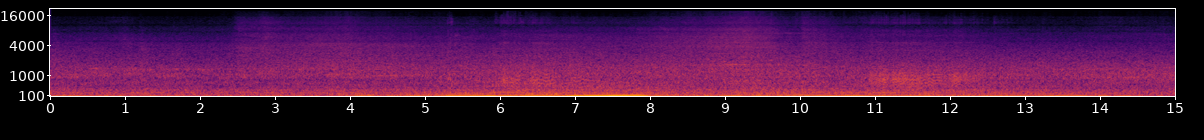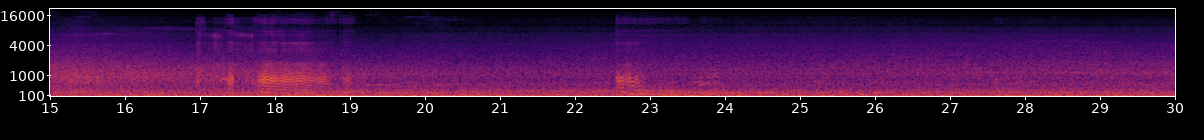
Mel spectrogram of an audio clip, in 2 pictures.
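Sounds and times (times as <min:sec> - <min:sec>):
dog snoring: 0:04.2 - 0:19.4, 0:22.4 - 0:24.3, 0:27.4 - 0:27.9.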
